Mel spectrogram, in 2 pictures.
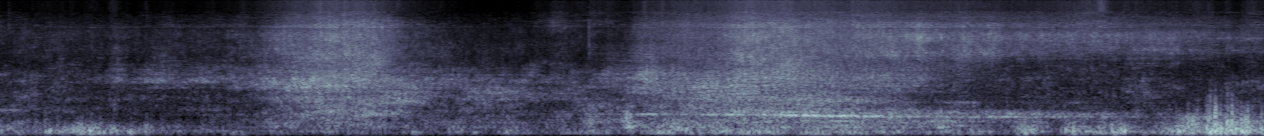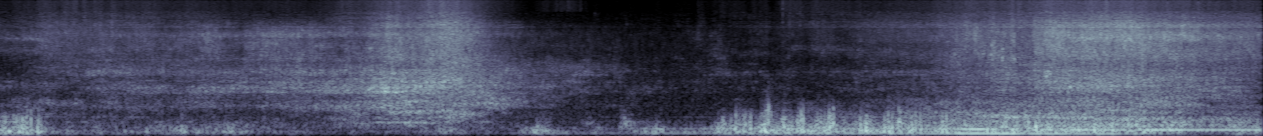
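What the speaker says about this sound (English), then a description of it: "you will hear a lot of traffic because it's a very busy road here" Steady roar of heavy traffic on a busy road near Gaymans Bridge, with louder vehicles swelling past one after another over a continuous background rumble.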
